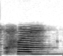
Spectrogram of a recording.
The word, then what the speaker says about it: crumb: So when you do crumb, lamb, rain, you don't crumb and lamb. You don't actually hear the B in it. You don't go crumb, lamb. You know the B is silent in that.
